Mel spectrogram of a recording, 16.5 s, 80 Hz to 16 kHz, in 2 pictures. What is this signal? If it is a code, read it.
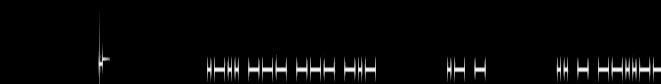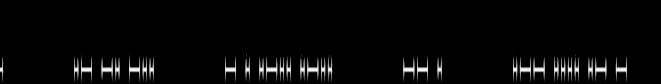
Morse code, heard as a keyed tone, about 28 wpm, 700 Hz. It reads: LOOK AT IT, AND TELL ME WHAT
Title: 3x Word-Spacing - Sentences from Top 200 Words - 28wpm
